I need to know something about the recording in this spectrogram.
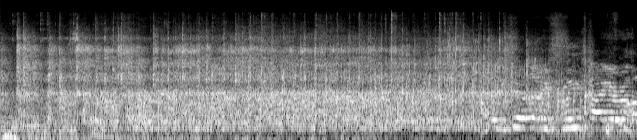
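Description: Hoverboard wheels roll and whir across a hard tiled floor.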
